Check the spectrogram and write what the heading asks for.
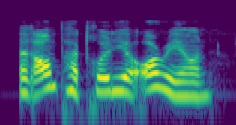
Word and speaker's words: Raumpatrouille Orion: Raumpatrouille Orion.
